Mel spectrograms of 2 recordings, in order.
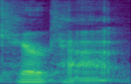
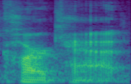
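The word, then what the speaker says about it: Karkat: There's a character called, I always pronounced it Carecat, but it's pronounced Carcat, right?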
